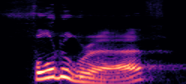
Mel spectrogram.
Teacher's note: the primary stress is on the first syllable and the other syllables are less stressed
